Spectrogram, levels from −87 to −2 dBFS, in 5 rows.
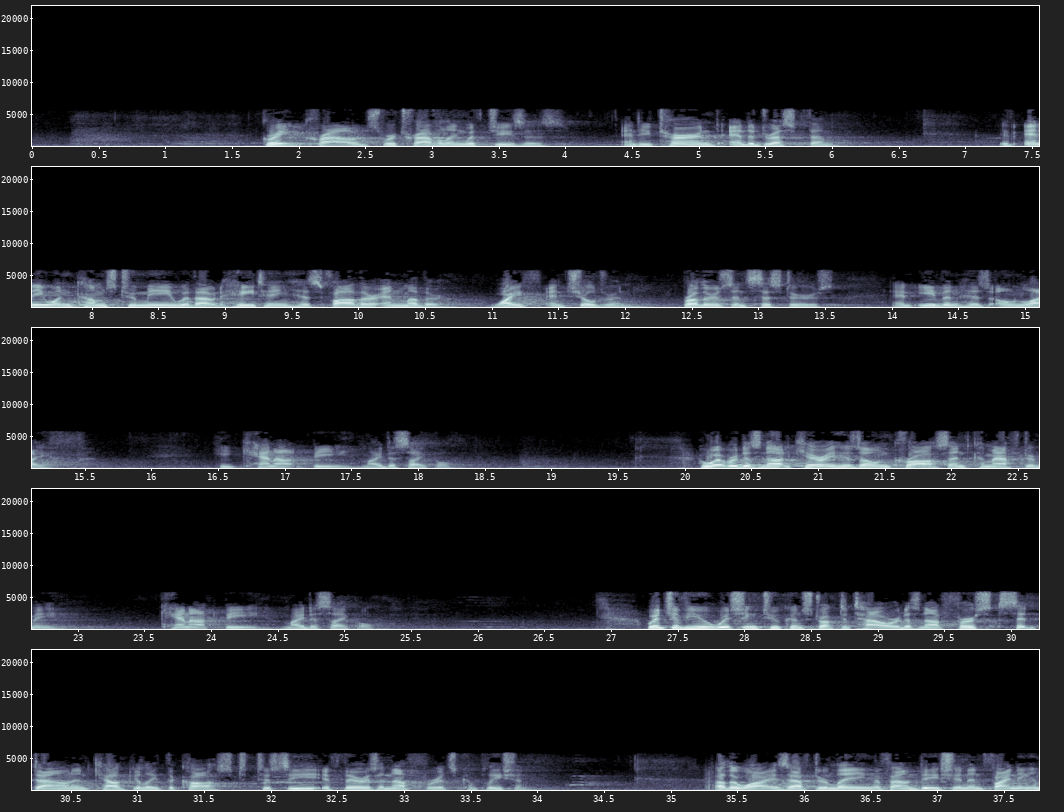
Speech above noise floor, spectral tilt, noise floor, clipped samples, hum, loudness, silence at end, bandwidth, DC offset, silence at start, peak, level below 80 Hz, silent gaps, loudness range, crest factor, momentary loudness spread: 31 dB; -6.5 dB/octave; -51 dBFS; under 0.1%; none; -20 LUFS; 0 s; 6 kHz; under 0.1%; 1.75 s; -6 dBFS; -50 dBFS; none; 9 LU; 14 dB; 13 LU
